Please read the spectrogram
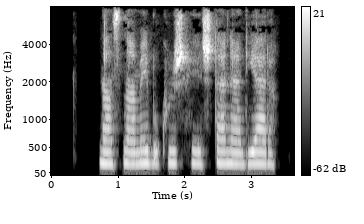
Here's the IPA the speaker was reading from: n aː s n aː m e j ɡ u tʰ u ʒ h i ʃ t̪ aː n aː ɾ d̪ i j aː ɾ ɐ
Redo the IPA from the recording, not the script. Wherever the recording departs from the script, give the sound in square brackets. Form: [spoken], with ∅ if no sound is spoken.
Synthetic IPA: n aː s n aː m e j [b] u [kʰ] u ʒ h [e] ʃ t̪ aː n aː [∅] d̪ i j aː ɾ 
